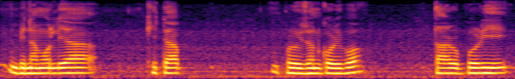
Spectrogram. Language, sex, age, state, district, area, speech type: Assamese, male, 45-60, Assam, Nagaon, rural, spontaneous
